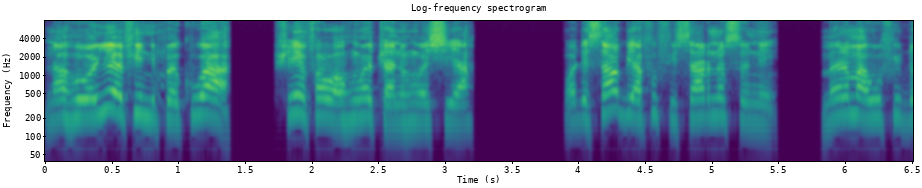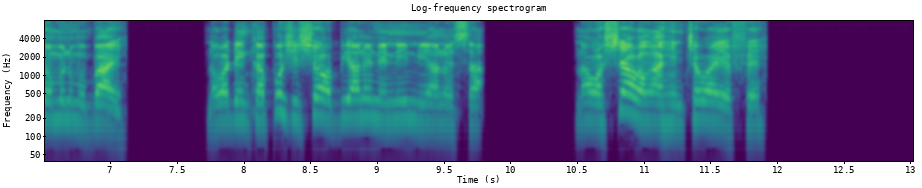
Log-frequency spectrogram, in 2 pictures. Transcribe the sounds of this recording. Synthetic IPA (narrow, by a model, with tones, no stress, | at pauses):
nã˨ɦo˨ji˦æ˨fi˦nĩ˨pʰæ˨kʰu˦a˦˨ | t͡ɕᶣɪ̃˦˨fa˦wɔ̃˨nɦʊ̃˦æ˦t͡ɕᶣa˨nɪ̃˦hʊ̃˦æ˦ɕi˦a˦ | wɔ˨dɪ˨saː˦bɪ˨a˨fʊ˦fi˨sa˦ɾɪ˦nʊ̃˦sʊ˨nɪ̃˨˦ | mɛ̃˦ɾɪ˦mã˨wʊ˦fi˦dɔ̃˦m̃˦nʊ̃˦mũ˨ba˦˨ɪ˨ | nã˨wɔ˨dɪ˨ŋ̩˨kʰa˨pɔ˦ɕ̬ɪ˨ɕɛ˦ɔ˨bɪ˦a˦nʊ̃˦nɪ̃˨˦nɪ̃˦nũ˨a˨nʊ̃˦n̩˦sa˦ | nã˨wɔ˨ɕɛ˦˨wɔ̃˨nã˨ɦɪ̃˨ɲ˨t͡ɕʰɛ˦wɔ˦˨jɛ˨fɛ˦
